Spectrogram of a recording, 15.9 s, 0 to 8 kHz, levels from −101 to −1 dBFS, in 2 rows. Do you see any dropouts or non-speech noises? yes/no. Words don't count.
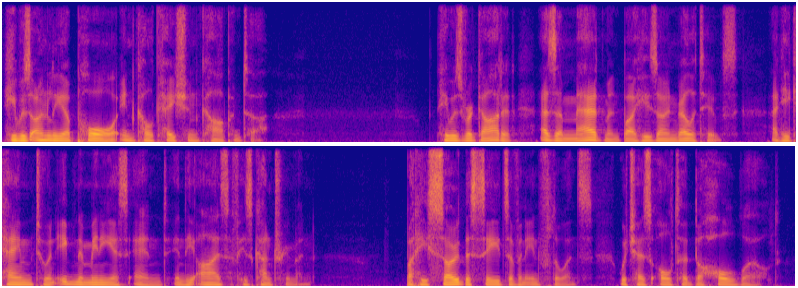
no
